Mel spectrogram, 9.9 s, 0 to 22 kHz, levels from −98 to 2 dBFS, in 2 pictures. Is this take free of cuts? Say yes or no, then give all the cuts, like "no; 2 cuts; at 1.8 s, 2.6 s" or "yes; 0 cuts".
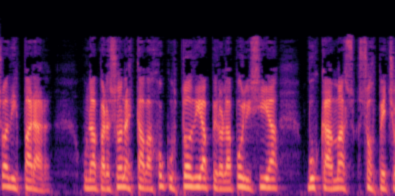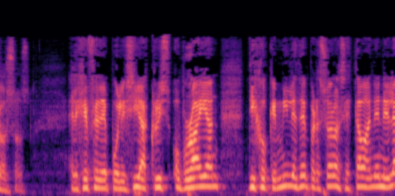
yes; 0 cuts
